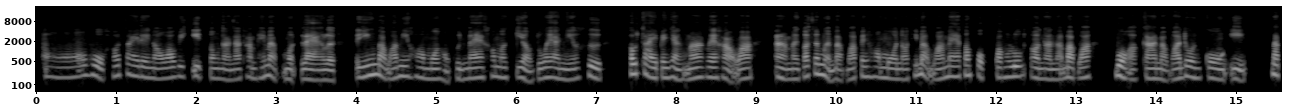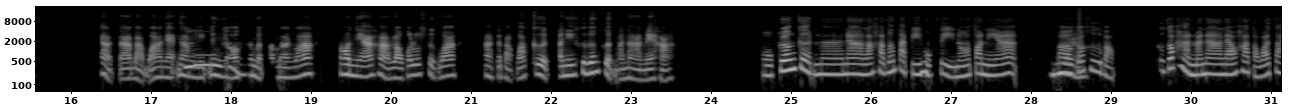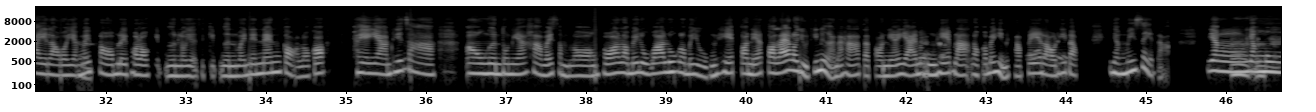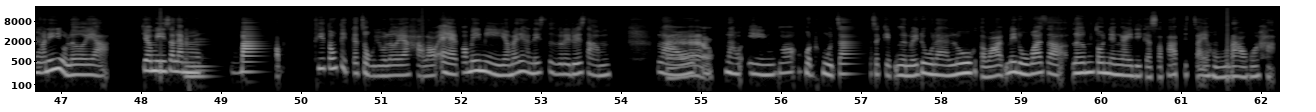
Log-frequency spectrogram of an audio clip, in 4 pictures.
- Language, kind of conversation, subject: Thai, advice, คุณตั้งเป้าหมายใหญ่เรื่องอะไร และอะไรทำให้คุณรู้สึกหมดแรงจนทำตามไม่ไหวในช่วงนี้?
- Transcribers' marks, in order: static; distorted speech; tapping; "เรื่อง" said as "เกื้อง"; mechanical hum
